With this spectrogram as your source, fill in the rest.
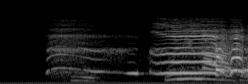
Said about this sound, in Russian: Ну, не надо. Ну, не плачь, малыш.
